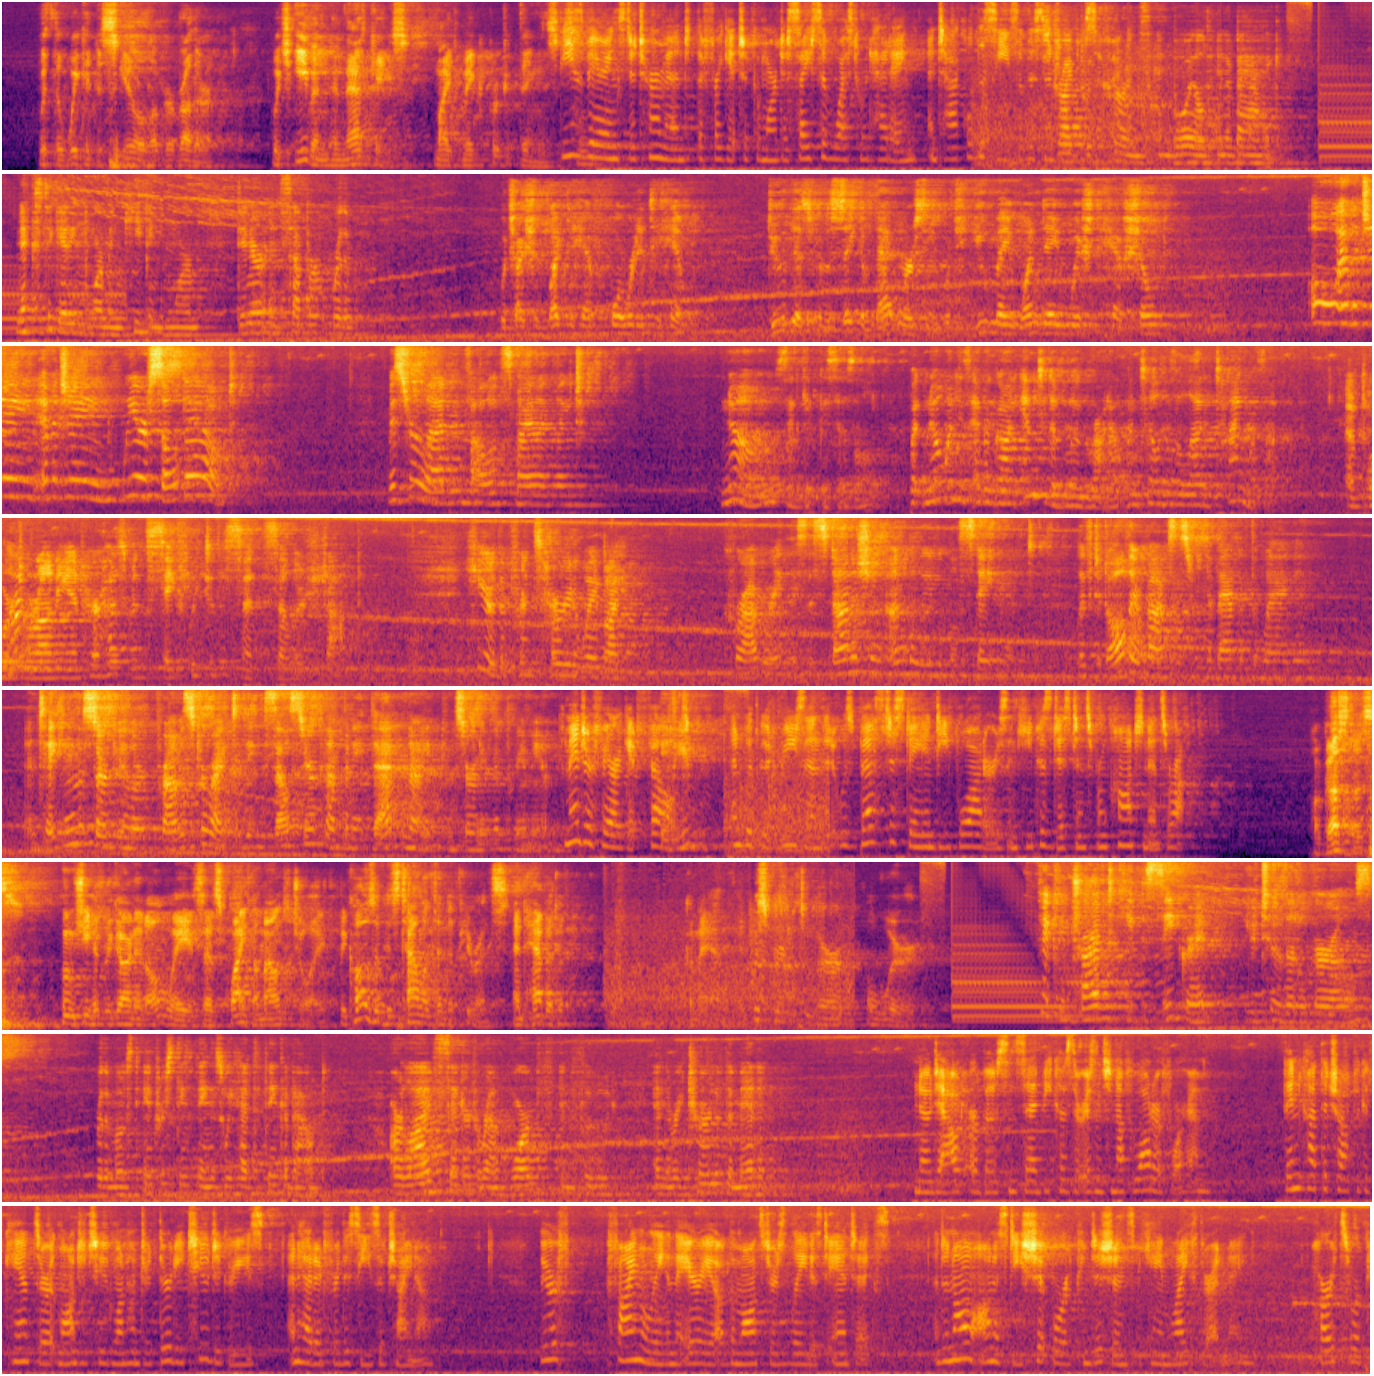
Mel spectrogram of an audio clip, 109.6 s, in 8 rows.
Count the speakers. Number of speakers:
7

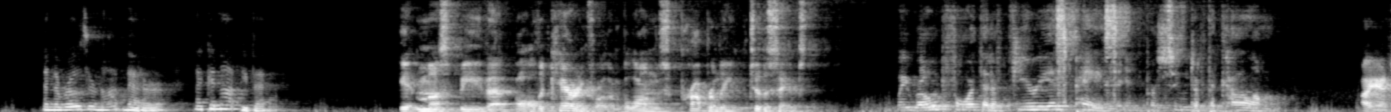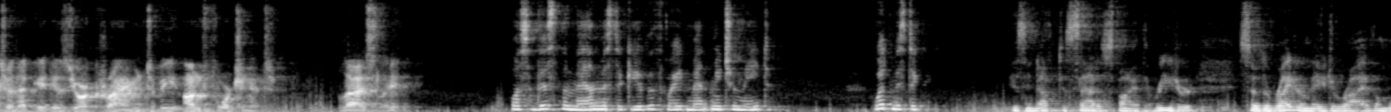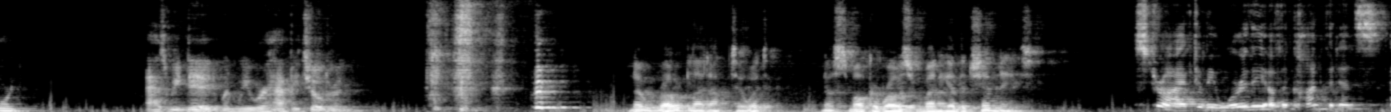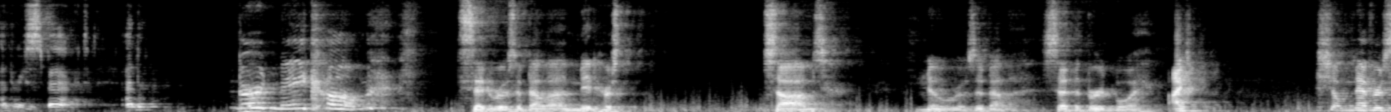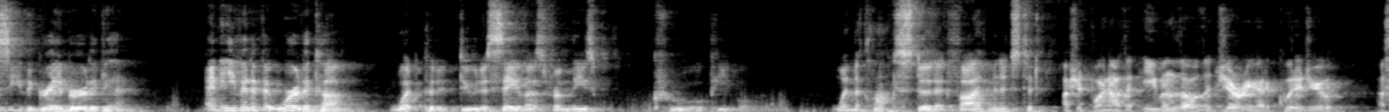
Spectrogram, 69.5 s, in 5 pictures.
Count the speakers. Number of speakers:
9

